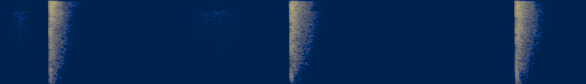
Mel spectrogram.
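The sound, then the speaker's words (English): Three sharp spanking slaps land at a slow, even pace, about two seconds apart, each a crisp smack with a quick decay and silence between them. No one speaks. “You start by spanking me slow, slow, deliberate slaps.”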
